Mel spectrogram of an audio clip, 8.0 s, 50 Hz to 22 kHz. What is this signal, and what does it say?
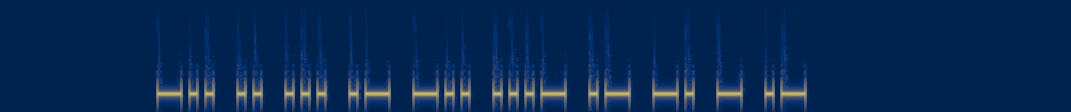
Morse code, heard as a keyed tone, about 19 wpm, 700 Hz. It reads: DISADVANTA
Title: Build A Word - 5 Letters At A Time - 12-Letter Words - 20wpm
